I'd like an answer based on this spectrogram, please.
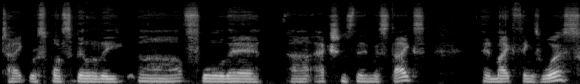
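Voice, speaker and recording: This man has a fairly high pitch and a somewhat breathy voice, speaking at a moderate pace with an Australian accent. The recording is dry and close, without echo. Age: 60s. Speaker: architect turned speaker and painter. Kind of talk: interview conversation. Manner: halting.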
